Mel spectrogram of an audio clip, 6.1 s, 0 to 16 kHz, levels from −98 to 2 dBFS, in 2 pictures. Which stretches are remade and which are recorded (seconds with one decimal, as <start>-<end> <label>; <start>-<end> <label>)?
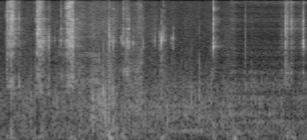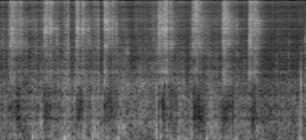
0.0-2.3 recorded; 2.3-6.1 remade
